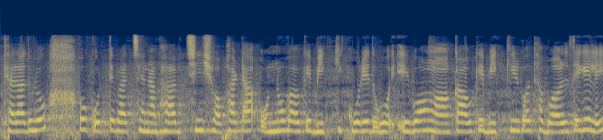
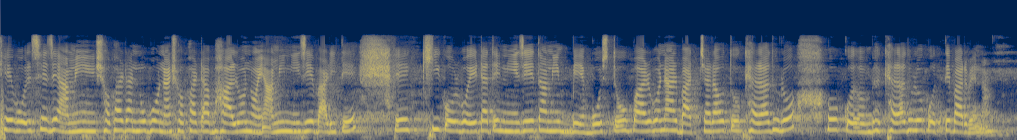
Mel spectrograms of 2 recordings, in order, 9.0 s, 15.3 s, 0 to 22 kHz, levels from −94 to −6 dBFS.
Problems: constant background noise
